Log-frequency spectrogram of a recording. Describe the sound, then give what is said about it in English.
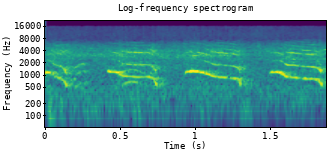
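Week-and-a-half-old wolf pups whimper in their den. Thin, high, wavering whines repeat several times, each sliding downward in pitch. They are soft and come with no talk. “These are the whimpering sounds of these young pups.”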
